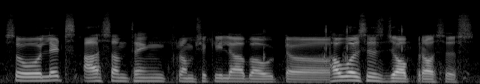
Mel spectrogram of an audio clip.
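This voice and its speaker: A man's voice: on the high side, moderate pace, a little hiss or hum. A young man hosting a casual talk with a fellow student, friendly and asking questions, sometimes repeating himself. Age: young adult. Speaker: host, international student. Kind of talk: casual conversation. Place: outdoors in a city, traffic nearby.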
